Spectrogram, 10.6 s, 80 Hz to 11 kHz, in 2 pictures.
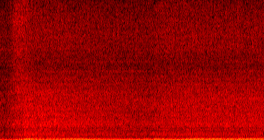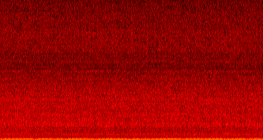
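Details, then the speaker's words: SN95 Ford Mustang V8 after new injectors, fuel rail and TPS: deep, lumpy idle with an uneven loping beat and missing pulses, cylinders 7 and 1 cold; misfire, fuel delivery ruled out, ignition suspected. "No, that was worse. Well, I can tell you number 7 is pretty much cold, and number 1 is cold."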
